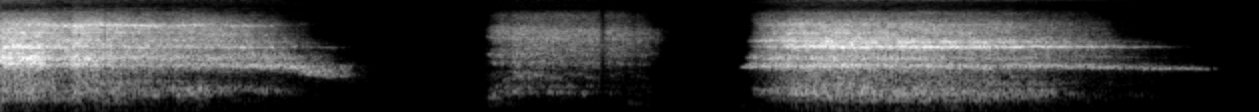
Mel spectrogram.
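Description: An instructor breathes loudly and closely through a Pilates exercise for osteoporosis: a long exhale, a short breath, then another long breath, each separated by brief silences.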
